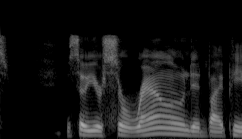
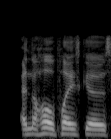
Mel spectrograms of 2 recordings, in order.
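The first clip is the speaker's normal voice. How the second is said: ordinary talk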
